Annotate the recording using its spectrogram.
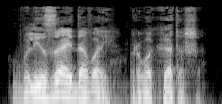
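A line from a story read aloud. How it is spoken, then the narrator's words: Grumbling. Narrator (Russian): проворчал парень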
